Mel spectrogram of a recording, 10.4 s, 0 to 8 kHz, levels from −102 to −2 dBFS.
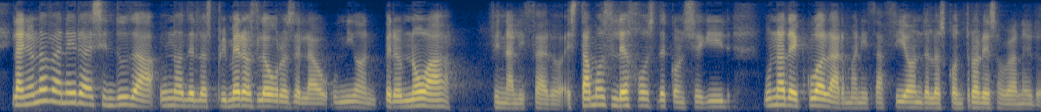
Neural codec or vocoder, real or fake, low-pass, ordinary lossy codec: codec, 16 kHz, 0.9 kbps, LongCat-Audio-Codec; fake; none; none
